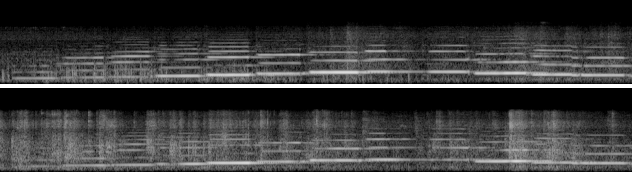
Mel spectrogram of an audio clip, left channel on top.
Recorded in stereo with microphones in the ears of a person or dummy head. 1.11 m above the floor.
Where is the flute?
55° left (ahead or behind), 2.5 m.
